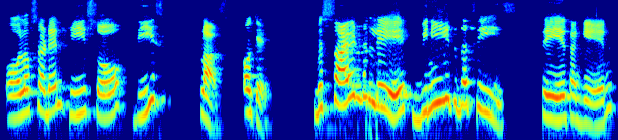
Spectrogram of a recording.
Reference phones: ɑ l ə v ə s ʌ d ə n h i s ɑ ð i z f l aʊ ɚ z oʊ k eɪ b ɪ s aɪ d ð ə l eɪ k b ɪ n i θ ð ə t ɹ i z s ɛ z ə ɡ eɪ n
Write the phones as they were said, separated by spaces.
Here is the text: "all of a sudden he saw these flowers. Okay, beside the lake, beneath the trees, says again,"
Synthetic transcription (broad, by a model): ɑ l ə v s ʌ d ə n h i s ɑ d i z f l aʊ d s oʊ k eɪ b ɪ s aɪ d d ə l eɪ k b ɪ n i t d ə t i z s ɛ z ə ɡ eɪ n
